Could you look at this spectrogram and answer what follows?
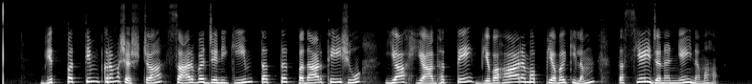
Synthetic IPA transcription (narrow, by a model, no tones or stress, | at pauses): ʋjut̪̚pɐt̪ːimkɾɐmɐʃɐʂʈɐsaːɾʋɐd͡ʒɐnikiːmt̪ɐt̪ːɐt̪̚pɐd̪aːɾt̪ʰeːʃu | jaːhjaːd̪ʱɐt̪ːeːʋjɐʋɐɦaːɾɐmɐpjɐʋɐkilɐmt̪ɐsjɐjd͡ʒɐnɐnjɐjnɐmɐɦɐ̆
